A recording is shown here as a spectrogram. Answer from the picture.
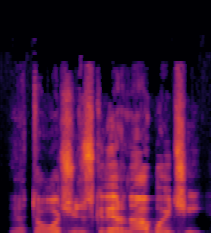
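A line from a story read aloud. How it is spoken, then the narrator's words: Exclaimed. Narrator (Russian): воскликнул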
